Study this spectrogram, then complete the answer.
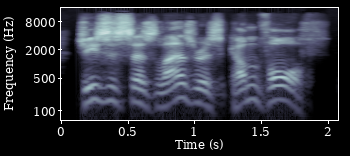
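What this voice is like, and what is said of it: Put-on British accent. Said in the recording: “You have to do the British accent when you do Jesus.”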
